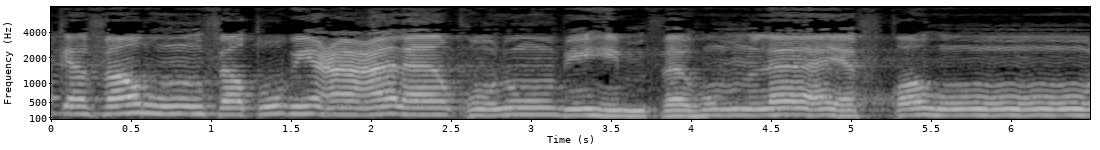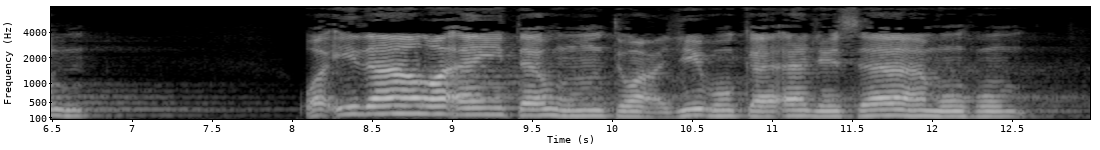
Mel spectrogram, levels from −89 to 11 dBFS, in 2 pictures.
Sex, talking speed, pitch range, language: male, 50 wpm, 160-195 Hz, Arabic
